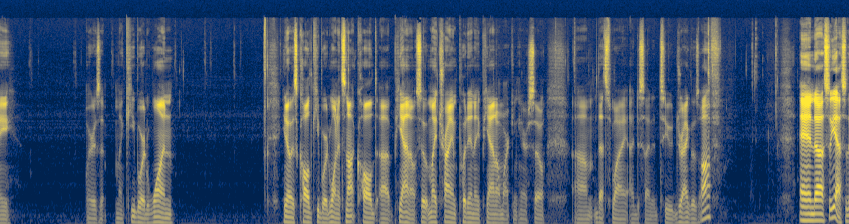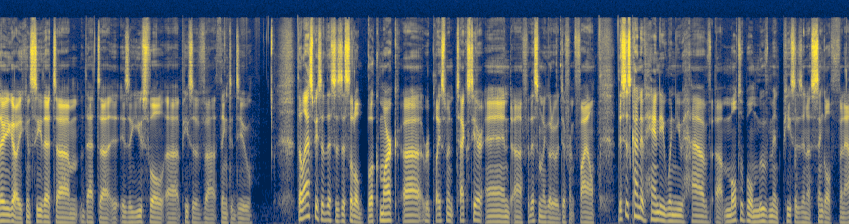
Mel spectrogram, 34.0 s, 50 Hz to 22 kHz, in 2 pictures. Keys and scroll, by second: 0.6 alt+super+., 1.4 alt+super+., 2.2 alt+super+., 2.8 alt+super+., 3.5 alt+super+., 4.1 alt+super+., 4.8 alt+super+., 11.3 super+,, 13.7-14.7 typing.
